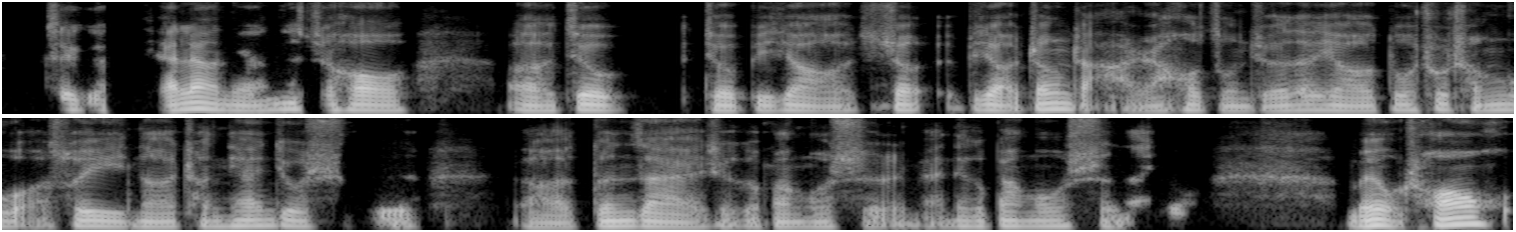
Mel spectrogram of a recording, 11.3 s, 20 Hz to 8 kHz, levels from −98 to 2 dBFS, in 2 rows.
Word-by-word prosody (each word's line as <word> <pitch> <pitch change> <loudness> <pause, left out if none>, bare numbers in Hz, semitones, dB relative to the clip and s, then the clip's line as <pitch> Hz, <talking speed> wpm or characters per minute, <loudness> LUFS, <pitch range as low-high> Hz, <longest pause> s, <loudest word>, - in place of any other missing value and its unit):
这 - - -1
个 - - -6 0.2
前 - - +4
2 120 -2 +7
年 90 -2 0
的 115 - +1
时 100 - -4
候， 95 -2 +4 0.3
呃， 85 -1 0
就 95 -2 +4 0.3
就 90 - +2
比 90 +1 -2
较 85 -4 0
挣 100 0 0
比 100 - -6
较 100 -3 +5
挣 110 +1 +4
扎， 95 - -4
然 - - -4
后 - - -2
总 80 - -5
觉 80 +2 -2
得 95 +1 -1
要 85 -3 0
多 95 +2 -3
出 105 - -3
成 95 -1 -2
果， 95 -1 -2
所 100 - +1
以 95 -2 +3
呢， 85 -1 -1
成 90 +1 -5
天 100 +2 0
就 105 -2 0
是， 90 - -9 0.6
呃， 75 -1 -4
蹲 95 +4 +2
在 85 -5 +2
这 - - -7
个 - - -7
办 85 - -2
公 85 0 -5
室 85 - -6
里 - - -7
面， - - -10
那 95 - -3
个 95 - -3
办 95 0 -1
公 95 +1 -2
室 100 - -6
呢 - - -7 0.2
又 - - -9 0.6
没 95 - +6
有 110 - +7
窗 125 +4 +8
户。 130 - -8
95 Hz, 290 characters per minute, -26 LUFS, 85-100 Hz, 0.6 s, 窗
